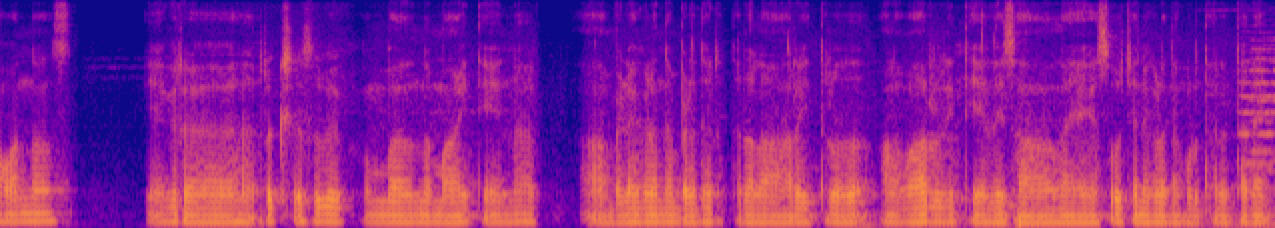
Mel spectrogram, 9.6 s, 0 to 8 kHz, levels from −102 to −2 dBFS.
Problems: background conversations at intervals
